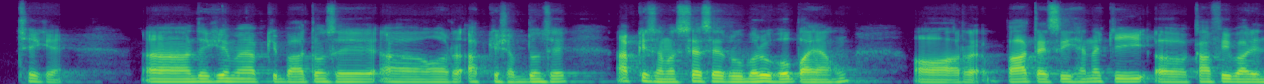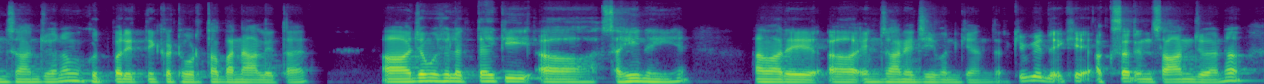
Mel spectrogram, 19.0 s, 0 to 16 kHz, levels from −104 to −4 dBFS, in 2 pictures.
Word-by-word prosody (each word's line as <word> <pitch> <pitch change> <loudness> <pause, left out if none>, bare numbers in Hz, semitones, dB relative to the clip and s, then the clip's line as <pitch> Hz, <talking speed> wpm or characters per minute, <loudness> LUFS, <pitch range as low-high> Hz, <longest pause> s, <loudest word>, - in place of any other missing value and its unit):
ठीक - - -3
है। - - -5 0.6
अ, 120 -1 +3
देखिए 130 +2 +2
मैं 125 -1 0
आपकी 125 +1 -2
बातों 115 +2 0
से 120 0 -2 0.2
अ, - - -5
और 115 0 -2
आपके 120 +2 -3
शब्दों 115 +2 -2
से, 125 +1 -2 0.4
आपकी 150 - +3
समस्या 115 +2 +2
से 130 0 +3
रूबरू 125 +2 +4
हो 120 - +7
पाया 105 -1 +4
हूँ। 120 +8 -5 0.5
और 105 -1 +1 0.3
बात 120 +2 +4
ऐसी 115 +2 +2
है 120 0 -4
ना 130 +2 -1
कि 130 0 +1
अ, - - +3 0.3
काफ़ी 120 +2 +2
बार 115 -1 +3
इंसान 115 0 -2
जो 115 - -5
है 120 - -2
ना 150 - -2
वो 155 -2 -2
खुद - - -4
पर 120 -1 +4
इतनी 115 0 -2
कठोरता 115 -1 -2
बना 105 -1 0
लेता 100 0 -5
है। - - -7 0.6
अ, 120 +1 +6
जो 150 - +7
मुझे 145 -1 +2
लगता 140 0 +1
है 140 - +3
कि 135 -1 +3
अ, 115 -1 0
सही 130 +5 +1
नहीं 120 -4 -2
है 140 - -8 0.5
हमारे 115 -2 +4 0.2
अ, 110 -1 +2
इंसानी 110 -1 -1
जीवन 105 -1 -5
के - - -3
अंदर। 100 +4 -12
क्योंकि 165 +3 0
देखिए 135 - -1
अक्सर 140 - +1
इंसान 115 0 0
जो 105 -1 0
है 105 - -3
ना 165 +1 -1
115 Hz, 200 wpm, -24 LUFS, 110-125 Hz, 0.6 s, हो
